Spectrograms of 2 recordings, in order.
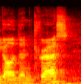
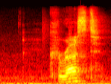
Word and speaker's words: golden cross: Il y a pas de T à fin. Avoir à fin, ça serait au passé. Mais en tout cas en anglais the lines have crust. On je dirais ça, je le prononcerai avec un t parce que ça sera au passé. Mais si je dis un golden cross, c'est juste Ross mais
